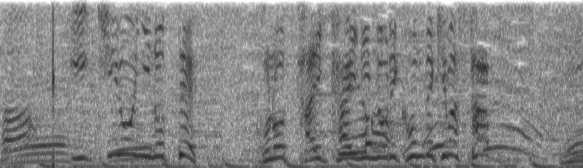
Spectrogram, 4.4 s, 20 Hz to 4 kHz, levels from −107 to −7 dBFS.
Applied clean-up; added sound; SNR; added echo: none; Camera; 18 dB; none.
